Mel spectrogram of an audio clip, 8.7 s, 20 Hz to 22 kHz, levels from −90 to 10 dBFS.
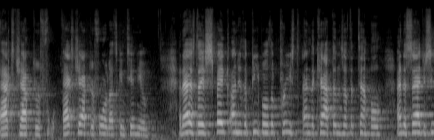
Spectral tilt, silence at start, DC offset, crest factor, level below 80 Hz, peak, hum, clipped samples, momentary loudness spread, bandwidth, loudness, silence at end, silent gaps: -3.5 dB/octave; 0 s; under 0.1%; 20 dB; -58 dBFS; -10 dBFS; none; under 0.1%; 12 LU; 17 kHz; -30 LUFS; 0 s; none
